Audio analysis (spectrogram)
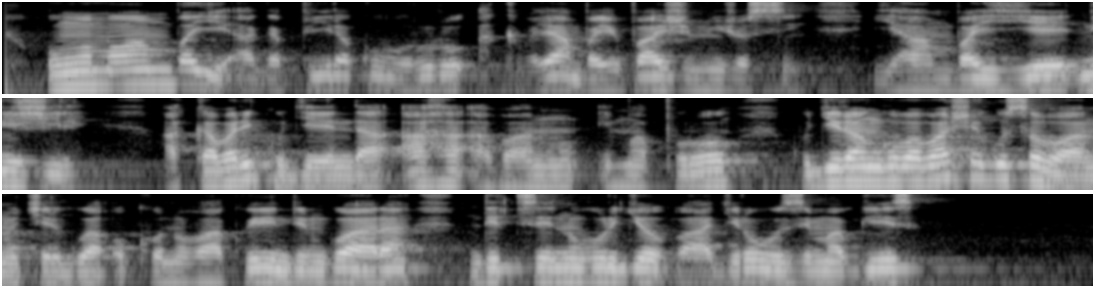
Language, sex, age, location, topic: Kinyarwanda, male, 18-24, Huye, health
